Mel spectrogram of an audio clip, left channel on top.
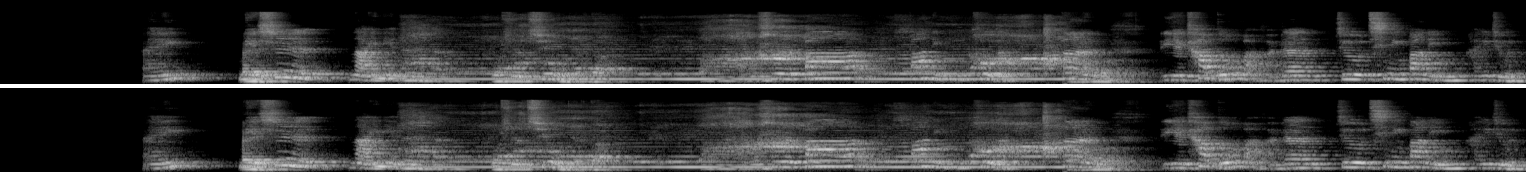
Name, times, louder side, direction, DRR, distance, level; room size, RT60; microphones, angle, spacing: voice 1, 1.4-1.8 2.4-3.2 3.5-4.5 7.0-8.7 9.1-10.1 10.6-11.3 11.6-15.1, right 1 dB, 30° left, -3 dB, 0.8 m, -23 dB
sound 1, 4.0-10.6, equal, 50° right, 1.2 m, -25 dB
voice 2, 4.9-6.1 10.7-11.2, equal, 75° right, -2 dB, 0.9 m, -22 dB
3.8 x 2.5 x 3.4 m, 1.0 s
head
